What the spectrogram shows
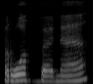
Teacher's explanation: رو کو موٹا پڑھنا ہے، نا میں 2 حرکہ، 2 کاؤنٹ ہم اس کو لمبا کریں گے۔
